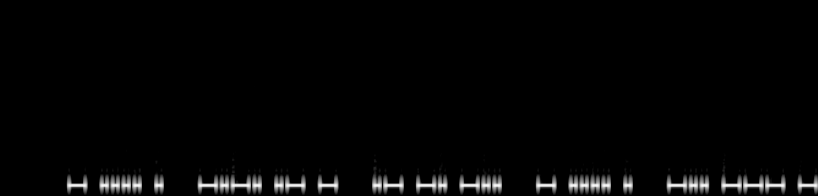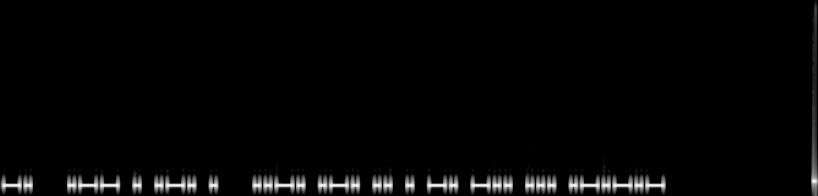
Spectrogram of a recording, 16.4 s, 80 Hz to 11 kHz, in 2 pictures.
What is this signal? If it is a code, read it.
Morse code, heard as a keyed tone, about 22 wpm, 700 Hz. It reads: THE CAT AND THE DOG WERE FRIENDS.
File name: practice / 22wpm / Sentences with 2-Word Phrases - 22wpm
